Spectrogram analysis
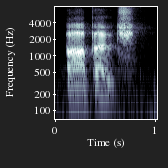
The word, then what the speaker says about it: Barboach: I'm gonna look up how to pronounce it properly because I don't know how to pronounce it. Um, Barboach.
